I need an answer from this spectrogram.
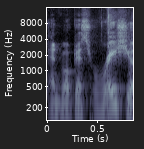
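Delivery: ordinary talk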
